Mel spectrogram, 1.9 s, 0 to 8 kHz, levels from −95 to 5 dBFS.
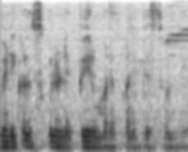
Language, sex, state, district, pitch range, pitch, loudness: Telugu, male, Andhra Pradesh, Srikakulam, 95-110 Hz, 100 Hz, -20 LUFS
